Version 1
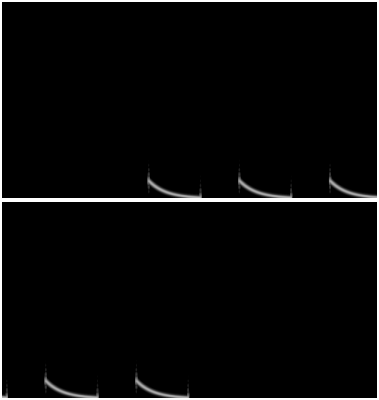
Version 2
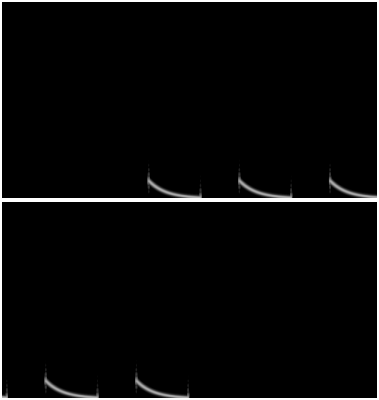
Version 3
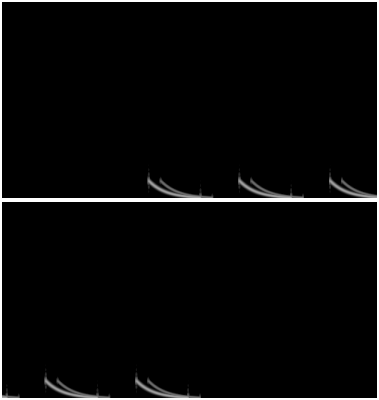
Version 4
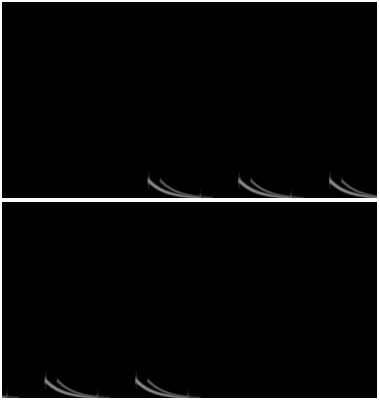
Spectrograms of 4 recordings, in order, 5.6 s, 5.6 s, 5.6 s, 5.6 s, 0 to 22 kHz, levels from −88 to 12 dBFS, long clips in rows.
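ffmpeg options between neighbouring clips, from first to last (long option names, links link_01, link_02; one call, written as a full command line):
ffmpeg -i in.wav -af anull out.wav
ffmpeg -i in.wav -af "aecho=1:1:89:0.1,volume=-4.5dB" out.wav
ffmpeg -i in.wav -af "highpass=frequency=800:poles=1,volume=-5dB" out.wav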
